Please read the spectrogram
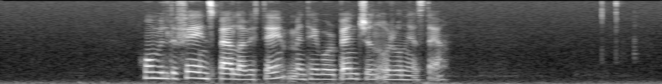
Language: Faroese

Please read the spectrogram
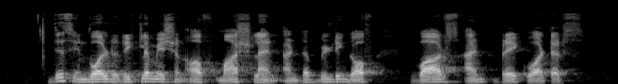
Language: English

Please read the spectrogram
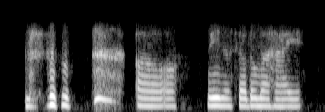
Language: Manipuri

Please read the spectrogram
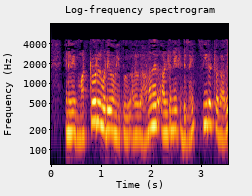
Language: Tamil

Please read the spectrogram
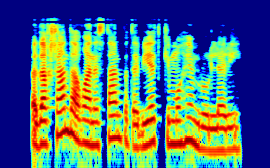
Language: Pashto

